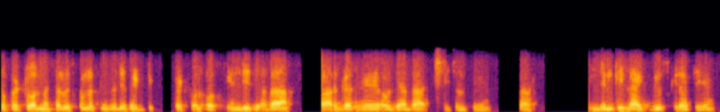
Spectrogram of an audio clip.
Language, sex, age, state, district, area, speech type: Urdu, male, 18-30, Uttar Pradesh, Saharanpur, urban, conversation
